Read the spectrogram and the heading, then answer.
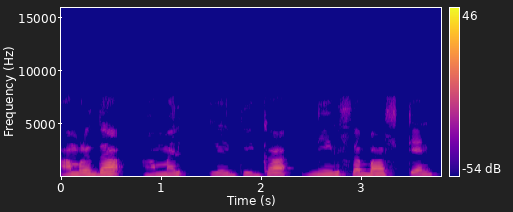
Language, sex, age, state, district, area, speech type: Malayalam, female, 18-30, Kerala, Wayanad, rural, spontaneous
